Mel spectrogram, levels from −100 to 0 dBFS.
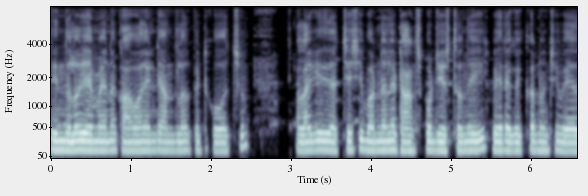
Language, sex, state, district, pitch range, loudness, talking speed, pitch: Telugu, male, Telangana, Karimnagar, 120-130 Hz, -17 LUFS, 125 wpm, 125 Hz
